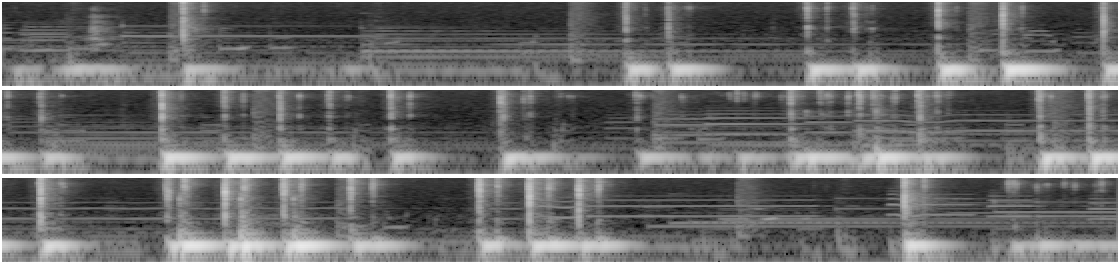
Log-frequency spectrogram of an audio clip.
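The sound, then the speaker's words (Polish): Steady typing on a laptop's low-profile, non-mechanical keyboard, soft muted key clicks in quick bursts with brief pauses, moderately loud, no voices. “E, bardzo podoba mi się dźwięk i skok klawiszy.”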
